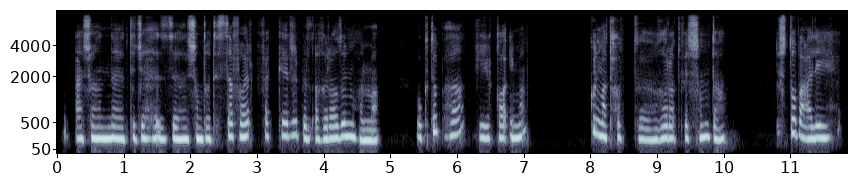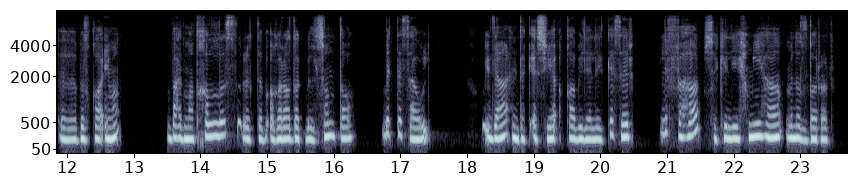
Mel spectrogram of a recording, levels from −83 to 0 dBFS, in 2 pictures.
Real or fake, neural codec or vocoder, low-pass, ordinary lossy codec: real; none; 7.2 kHz; Opus, 64 kbps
